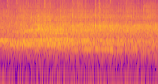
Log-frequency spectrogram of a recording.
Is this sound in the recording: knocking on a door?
no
